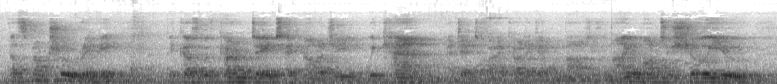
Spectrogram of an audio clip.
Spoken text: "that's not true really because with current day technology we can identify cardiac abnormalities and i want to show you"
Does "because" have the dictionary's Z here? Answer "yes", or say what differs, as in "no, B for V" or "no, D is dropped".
yes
